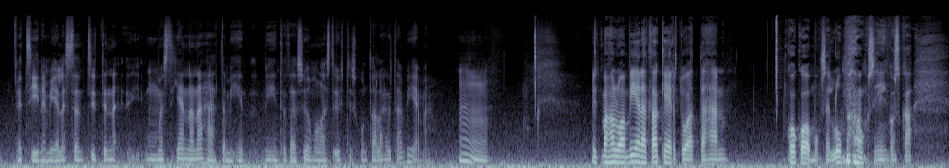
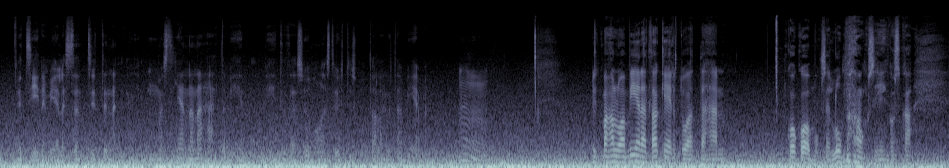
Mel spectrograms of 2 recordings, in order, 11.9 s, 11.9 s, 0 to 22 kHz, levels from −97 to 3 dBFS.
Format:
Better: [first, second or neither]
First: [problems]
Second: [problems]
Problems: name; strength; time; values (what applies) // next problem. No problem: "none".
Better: first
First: low rumble; faint; throughout; 25 dB below the speech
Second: low rumble; loud; throughout; 6 dB below the speech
